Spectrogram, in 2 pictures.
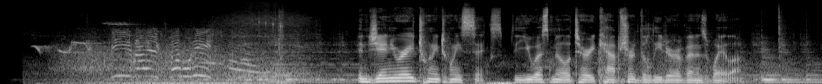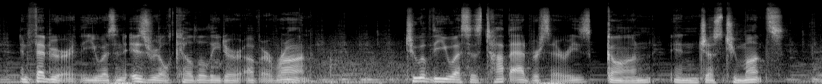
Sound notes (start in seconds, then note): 0.2 birds chirping; 1.2 speaker speaking in Spanish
